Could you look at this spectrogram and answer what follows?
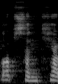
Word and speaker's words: सांख्य: याद करोगे तो सांख्य संख्या भी याद कर सकते होसे इसका उच्चारण सांख्य होता है लेकिन आप इसको याद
